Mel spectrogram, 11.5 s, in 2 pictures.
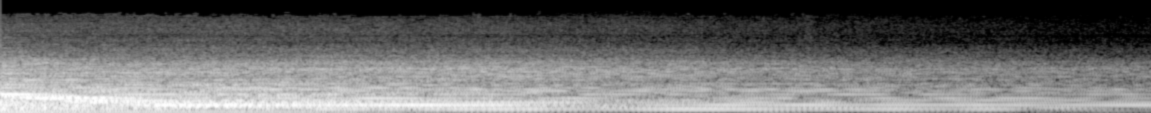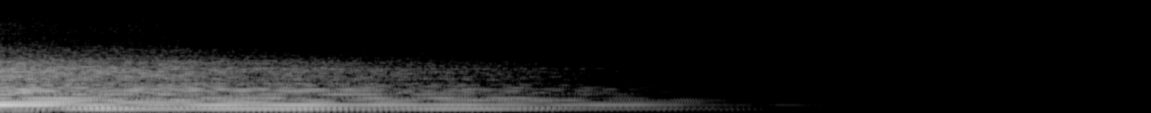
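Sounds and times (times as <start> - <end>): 
low intensity action music: 0.0 - 6.4.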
